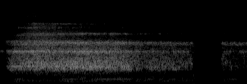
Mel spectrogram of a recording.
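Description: A woman's long audible exhale through the mouth, a breathy sigh that starts suddenly, fades away and stops just before the end.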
